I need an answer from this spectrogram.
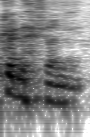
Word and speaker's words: Kniffen: Kniffen. Mr. Kniffen. The K is silent.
